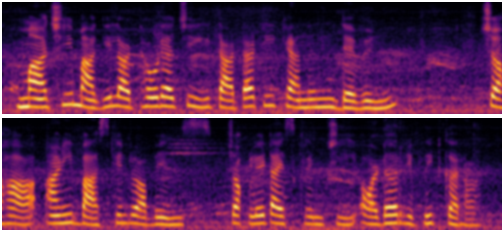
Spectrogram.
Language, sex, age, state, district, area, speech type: Marathi, female, 30-45, Maharashtra, Mumbai Suburban, urban, read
